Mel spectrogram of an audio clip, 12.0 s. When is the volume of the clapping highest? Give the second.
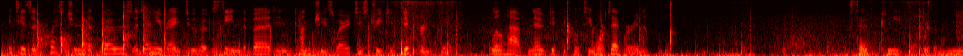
1 s.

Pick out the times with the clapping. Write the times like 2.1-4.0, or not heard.
0.4-2.1, 7.0-8.4.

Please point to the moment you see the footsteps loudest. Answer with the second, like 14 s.
5 s.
